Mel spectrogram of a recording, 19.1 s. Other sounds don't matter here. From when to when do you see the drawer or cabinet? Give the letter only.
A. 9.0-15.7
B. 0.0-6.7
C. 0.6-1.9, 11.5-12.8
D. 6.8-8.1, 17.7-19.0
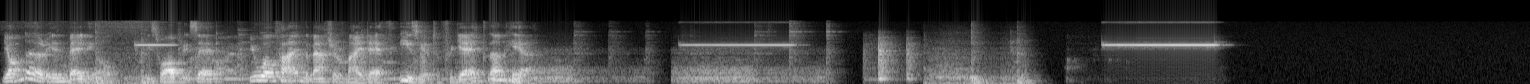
C.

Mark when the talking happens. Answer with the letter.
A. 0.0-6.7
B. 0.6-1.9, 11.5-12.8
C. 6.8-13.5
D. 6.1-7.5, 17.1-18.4
A.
